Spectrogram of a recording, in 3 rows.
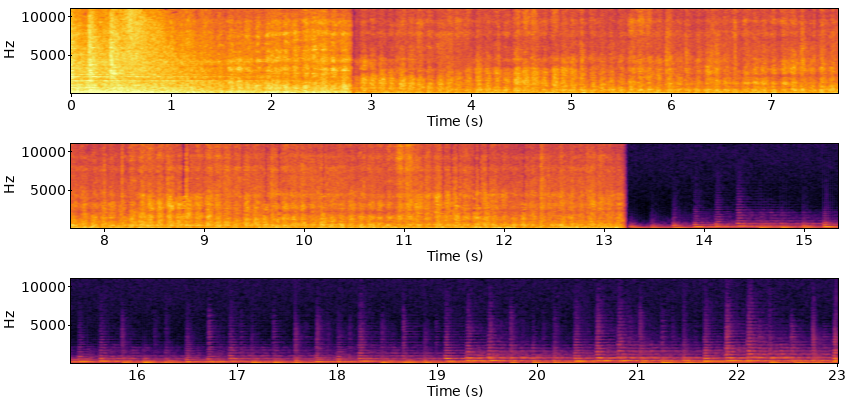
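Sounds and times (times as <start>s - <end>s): background music: 0.0s - 5.3s, 13.3s - 23.0s
train coaches rumbling on track: 0.0s - 13.2s.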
